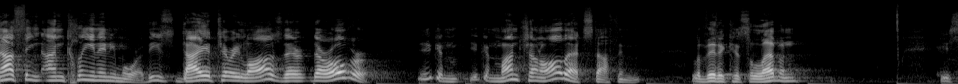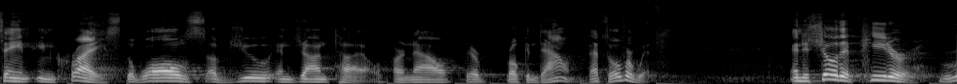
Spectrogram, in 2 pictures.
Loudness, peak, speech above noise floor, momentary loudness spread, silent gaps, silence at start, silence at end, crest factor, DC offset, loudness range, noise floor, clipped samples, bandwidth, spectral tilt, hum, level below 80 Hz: -25 LUFS; -4 dBFS; 42 dB; 16 LU; none; 0 s; 0 s; 20 dB; under 0.1%; 10 LU; -67 dBFS; under 0.1%; 16.5 kHz; -6 dB/octave; none; -68 dBFS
